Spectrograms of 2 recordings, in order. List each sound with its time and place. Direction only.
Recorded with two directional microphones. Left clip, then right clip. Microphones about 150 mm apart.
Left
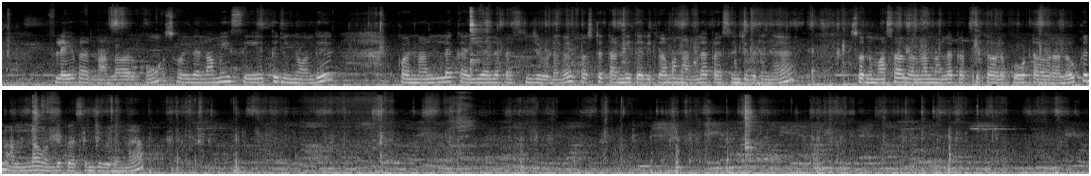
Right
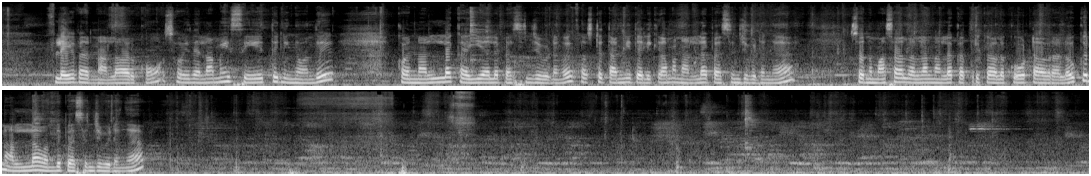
0.5 s speech: 35° right (ahead or behind)
10.8 s speech: 30° right (ahead or behind)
